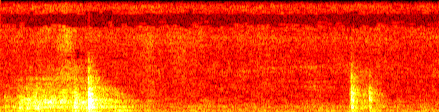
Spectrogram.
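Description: A cloth rubbing over the rim of a glass canning jar, with a light knock about half a second in and a small click near the end.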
